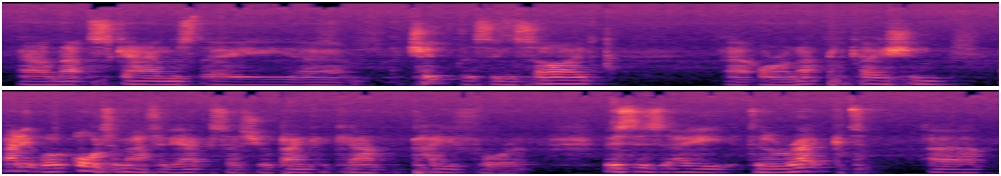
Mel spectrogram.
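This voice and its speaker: A man's voice: on the low side, a little mellow, a little hiss or hum. A man giving a conference lecture from slides, earnest and hesitant with many fillers. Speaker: conference speaker. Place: conference hall. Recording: echoey hall, mic at a distance.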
